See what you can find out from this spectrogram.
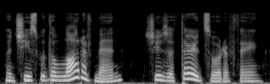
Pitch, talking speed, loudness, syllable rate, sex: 180 Hz, 330 wpm, -19 LUFS, 6.3 syllables/s, female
